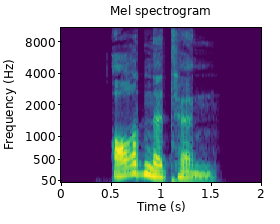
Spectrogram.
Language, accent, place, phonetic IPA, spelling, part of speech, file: German, Germany, Berlin, [ˈɔʁdnətn̩], ordneten, verb, De-ordneten.ogg
- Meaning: inflection of ordnen: 1. first/third-person plural preterite 2. first/third-person plural subjunctive II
